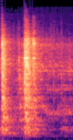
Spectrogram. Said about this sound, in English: Open the gate. Sure, I'll open.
